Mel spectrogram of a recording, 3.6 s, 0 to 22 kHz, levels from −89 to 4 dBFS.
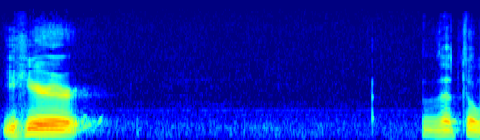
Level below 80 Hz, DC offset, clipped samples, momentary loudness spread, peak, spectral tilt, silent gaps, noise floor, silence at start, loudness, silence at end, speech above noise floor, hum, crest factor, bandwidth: -72 dBFS; under 0.1%; under 0.1%; 14 LU; -10 dBFS; -6.5 dB/octave; none; -68 dBFS; 0.05 s; -26 LUFS; 0 s; 43 dB; none; 22 dB; 14.5 kHz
